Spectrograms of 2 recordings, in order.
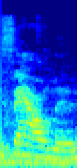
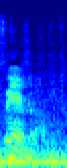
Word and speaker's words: salmon: have silent letters, words that you were probably mispronouncing. So you and salmon is one of them. People say salmon. Yeah. It's salmon.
